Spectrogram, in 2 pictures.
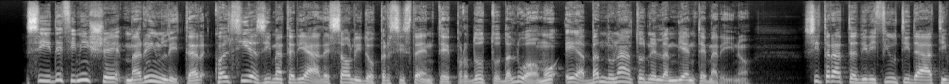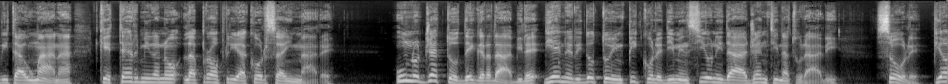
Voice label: Italian voiceover training

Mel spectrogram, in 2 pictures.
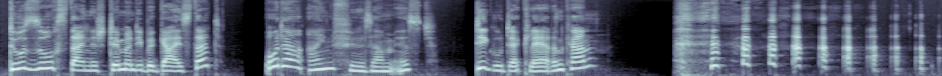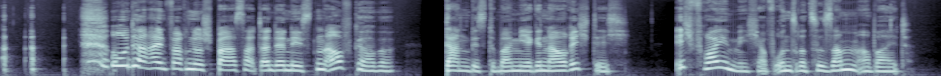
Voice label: German Voice Over

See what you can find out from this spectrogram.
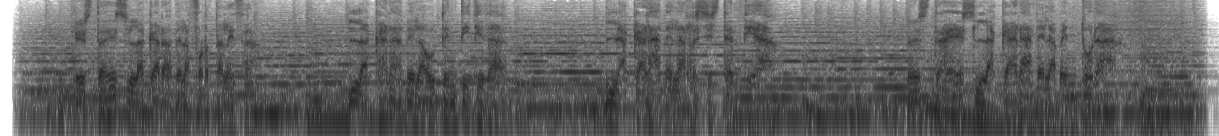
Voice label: Spot TV Epic Voice

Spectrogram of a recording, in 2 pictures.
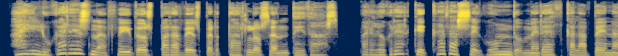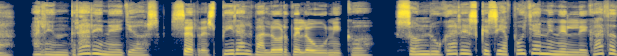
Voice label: warm sincere introduction

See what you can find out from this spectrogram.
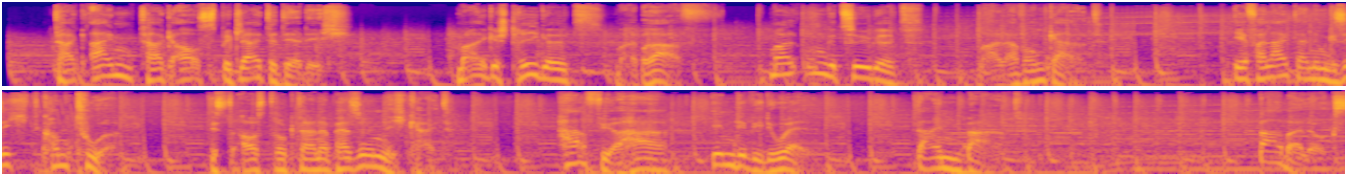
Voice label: German voiceovers Energetic Motivation

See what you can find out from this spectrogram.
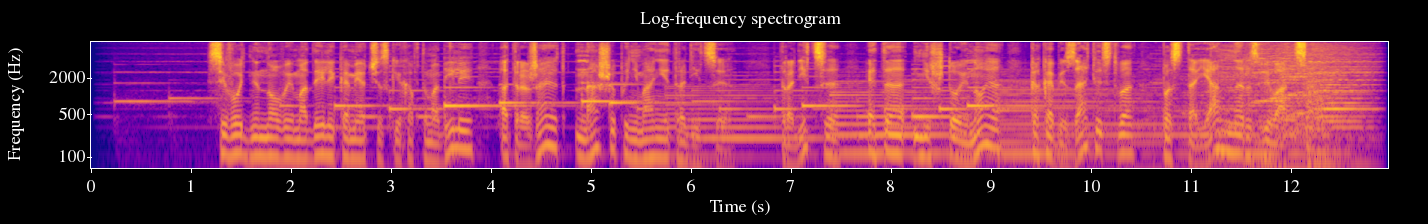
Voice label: Russian voice over warm calm

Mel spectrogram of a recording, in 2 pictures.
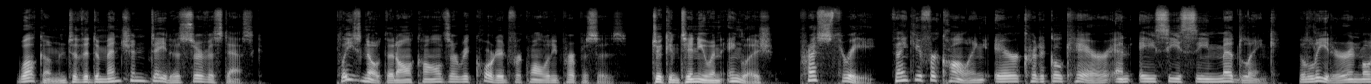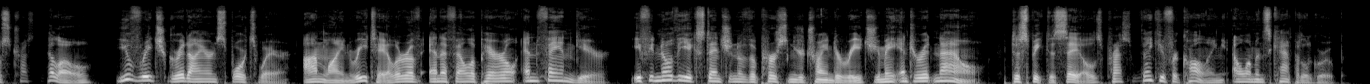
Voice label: American English Voiceover

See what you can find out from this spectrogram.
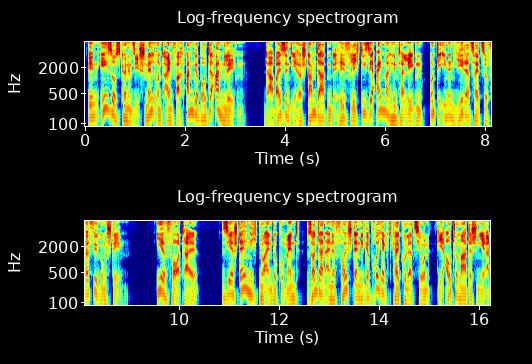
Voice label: German voiceover

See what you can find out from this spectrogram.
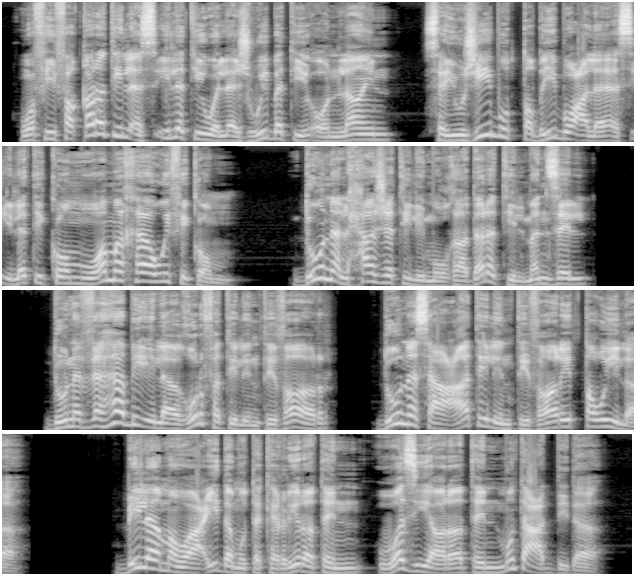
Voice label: Arabic Voiceover

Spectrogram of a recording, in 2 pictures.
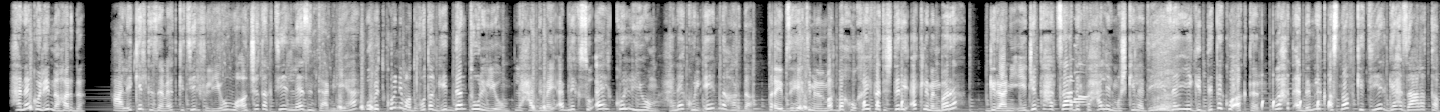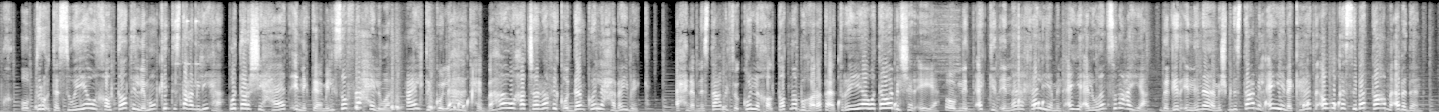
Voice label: Egyptain Accent Advertisng

